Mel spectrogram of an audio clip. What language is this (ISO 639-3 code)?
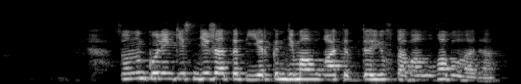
kaz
